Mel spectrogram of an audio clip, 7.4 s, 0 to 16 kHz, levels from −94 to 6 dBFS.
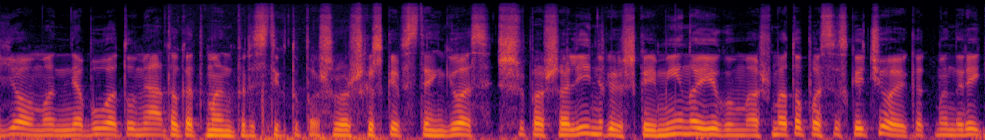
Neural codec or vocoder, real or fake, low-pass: none; real; 14.4 kHz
